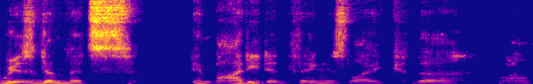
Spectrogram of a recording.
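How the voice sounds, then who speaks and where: A somewhat breathy man at a very slow pace. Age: 60s. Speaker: polyglot and language educator. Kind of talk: podcast interview. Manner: halting, many repeated words.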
